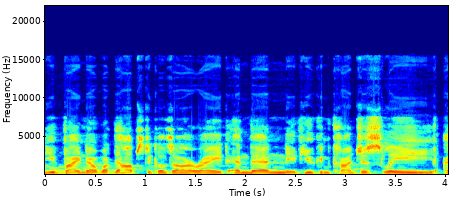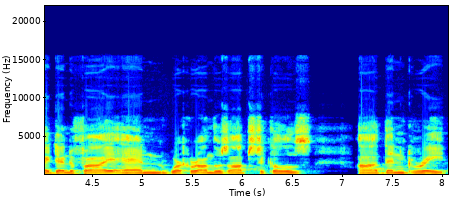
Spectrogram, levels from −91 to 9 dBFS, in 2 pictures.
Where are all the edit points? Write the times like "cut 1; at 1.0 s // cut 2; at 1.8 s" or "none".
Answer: none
